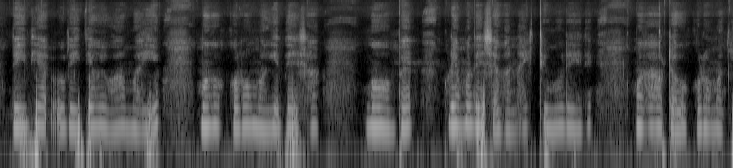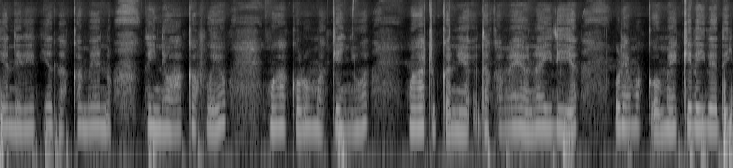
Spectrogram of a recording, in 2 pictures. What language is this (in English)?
Kikuyu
